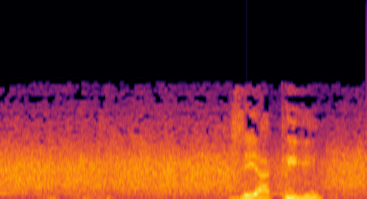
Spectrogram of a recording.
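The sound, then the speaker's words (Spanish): A church audience applauds during a sermon, making a soft, steady wash of clapping. Near the end a voice speaks over it. “Un aplauso para el Señor.”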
